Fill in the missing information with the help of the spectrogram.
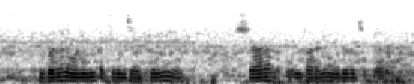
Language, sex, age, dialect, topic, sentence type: Telugu, male, 18-24, Central/Coastal, agriculture, statement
